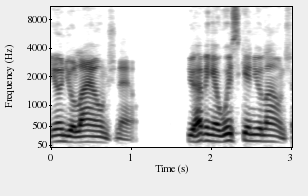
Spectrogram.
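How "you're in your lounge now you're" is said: plain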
